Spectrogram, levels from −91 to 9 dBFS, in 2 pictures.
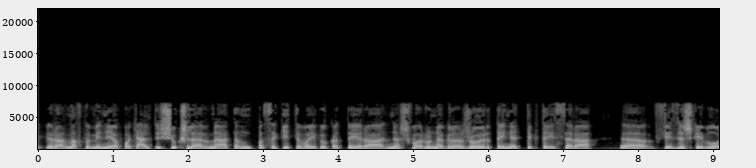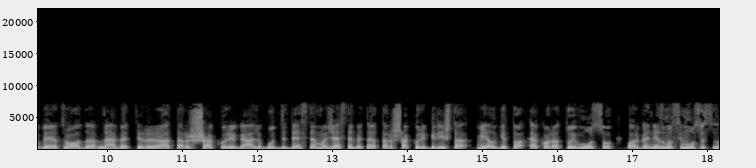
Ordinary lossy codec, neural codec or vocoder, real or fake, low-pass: MP3, 32 kbps; none; real; 7.2 kHz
